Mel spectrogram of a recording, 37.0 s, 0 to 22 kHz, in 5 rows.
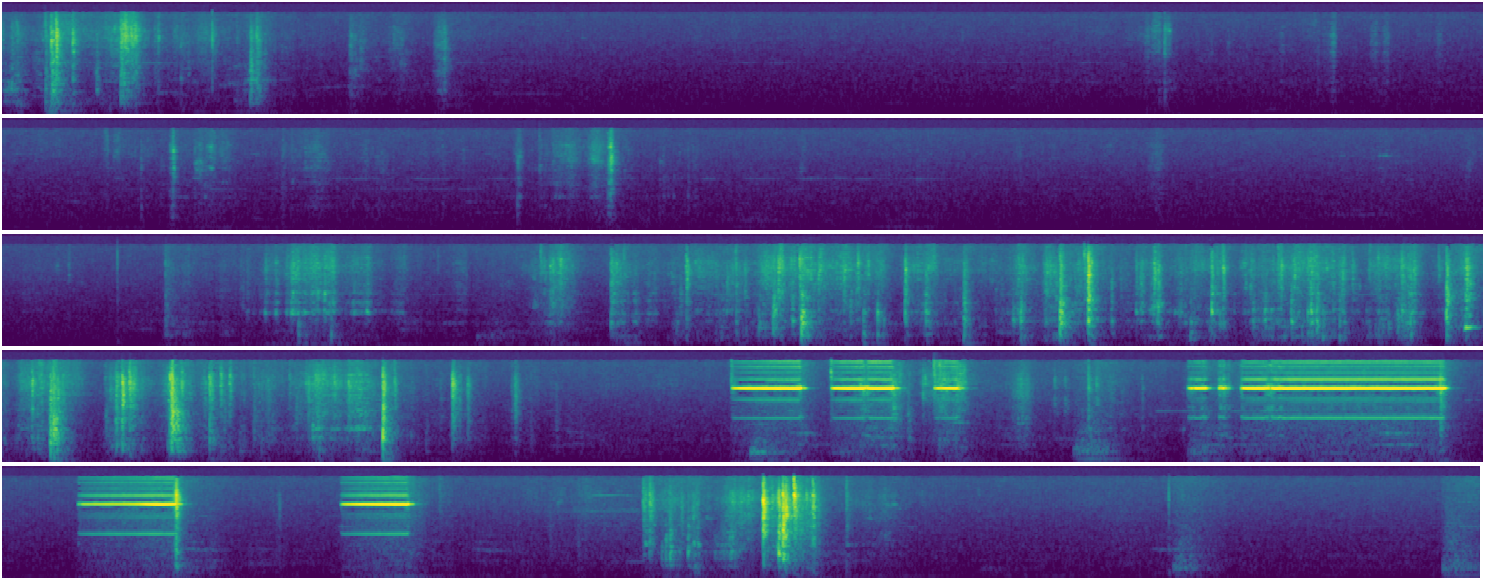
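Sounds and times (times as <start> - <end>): small parts and tools clattering: 17.4 - 24.9, 32.7 - 34.1
multimeter continuity beeps: 25.9 - 27.1, 28.0 - 30.6, 31.3 - 31.8.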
